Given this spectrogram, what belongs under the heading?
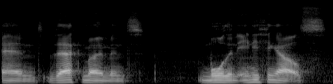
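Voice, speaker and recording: Deep-voiced man telling his story. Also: steady tone, slow, darkish tone. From South Africa. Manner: earnest, reflective storyteller. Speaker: interview guest sharing faith story. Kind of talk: conversational personal testimony.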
